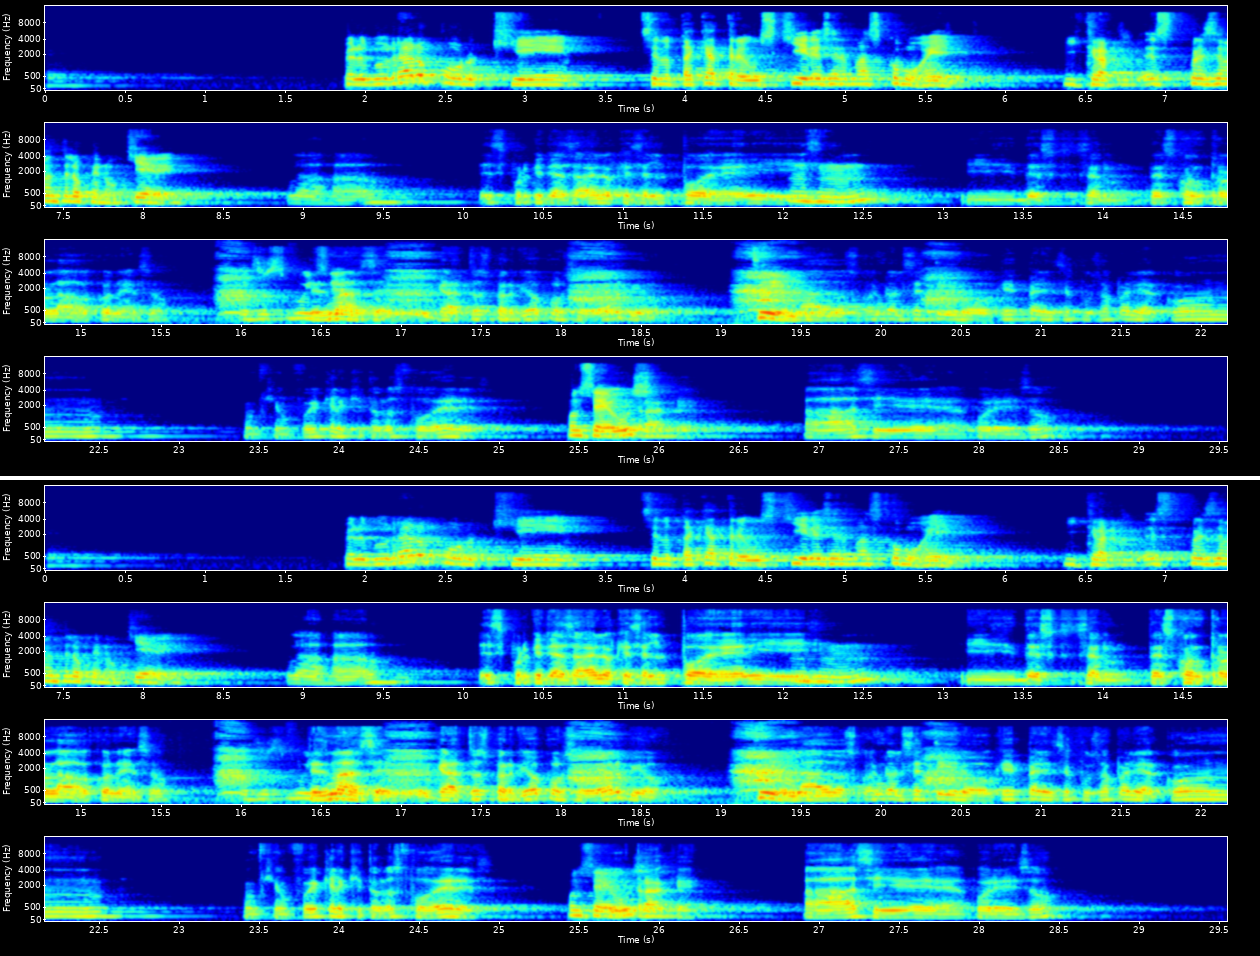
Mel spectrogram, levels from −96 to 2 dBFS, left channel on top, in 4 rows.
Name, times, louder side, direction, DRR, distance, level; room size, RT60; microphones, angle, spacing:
voice 1, 1.9-3.3 3.7-5.7 6.4-8.2 12.0-12.6 16.0-16.7 19.2-19.6 25.4-25.9, left 2 dB, 45° left, 0.6 m, -30 dB
voice 2, 8.9-9.7 10.1-12.2 13.1-15.6 16.4-18.7 19.4-22.6 23.4-24.9 25.7-26.2 26.9-28.5, right 5 dB, 70° right, 0.4 m, -32 dB
sound 1, 15.8-16.4 16.7-17.3 18.0-18.4 19.1-19.5 20.2-20.6, right 3 dB, 35° right, 0.9 m, -34 dB
18.5 x 12.0 x 2.5 m
head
